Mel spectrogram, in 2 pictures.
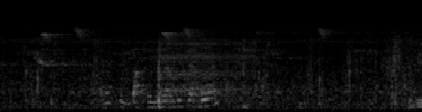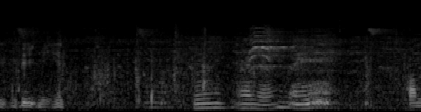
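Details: Very hungry baby monkey begging for milk, wailing in wavering, harmonic cries that rise and fall, growing louder and more insistent toward the end, with scattered shorter squeaks and a busy outdoor background.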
